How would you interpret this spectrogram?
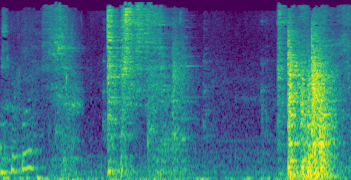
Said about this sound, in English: We've now moved it from the boiling ring onto the simmering ring.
